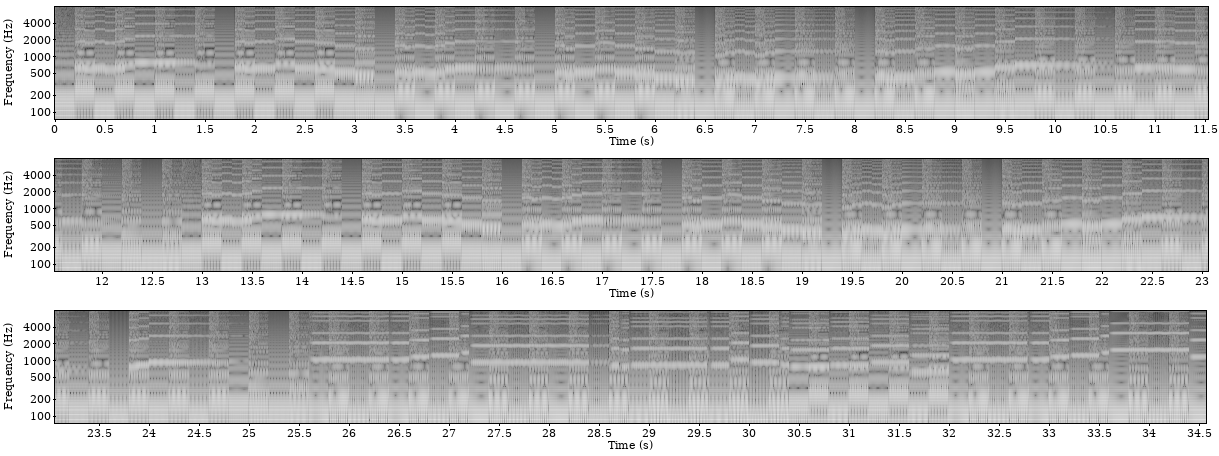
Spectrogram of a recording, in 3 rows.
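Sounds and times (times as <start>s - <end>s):
8bit music: 0.0s - 34.5s.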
